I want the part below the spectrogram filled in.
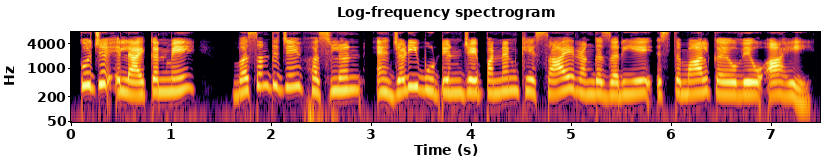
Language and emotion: Sindhi, neutral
